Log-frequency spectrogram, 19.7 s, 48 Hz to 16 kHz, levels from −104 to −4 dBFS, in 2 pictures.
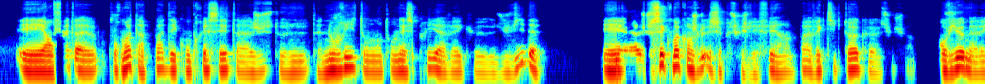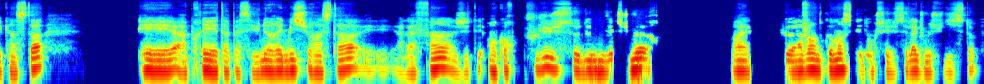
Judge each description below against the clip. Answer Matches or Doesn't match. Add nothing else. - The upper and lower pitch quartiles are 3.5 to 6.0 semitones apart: Doesn't match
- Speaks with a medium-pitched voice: Doesn't match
